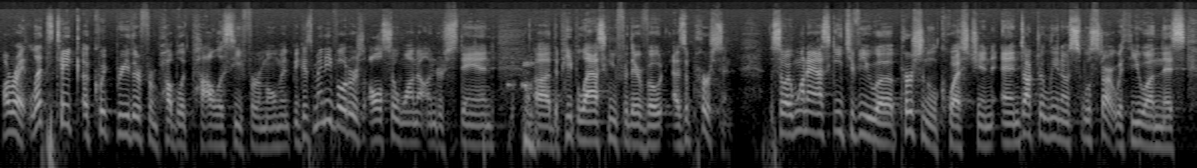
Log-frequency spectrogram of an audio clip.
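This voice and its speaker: A man moderating a virtual candidate forum, asking brisk, direct questions. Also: a little high, expressive, a little mellow. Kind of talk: debate moderation. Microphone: video call.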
